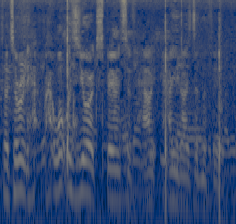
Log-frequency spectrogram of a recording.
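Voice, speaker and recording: Guy doing laid-back cricket commentary, joking around, loud crowd noise outside. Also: medium pitch, quick pace. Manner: chatty, joking. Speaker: match commentator. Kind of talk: casual live commentary. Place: outdoors at a cricket ground.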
